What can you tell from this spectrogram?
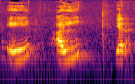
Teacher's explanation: आणि तर यामध्ये आपण बघतो हे कशामध्ये येतात ए आई यामध्ये कंठ प्लस तालू या दोन्हींचा त्याच्याशी संपर्क येतो म्हणून त्याला आपण कंठतालव्य वर्ण म्हणतो परत एकदा समजून घ्या ए आई याचा संपर्क आहे तो कंठ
